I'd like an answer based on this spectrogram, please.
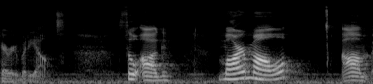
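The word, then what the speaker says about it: Marmot: everybody else so ugg marmol um it's m-a-r-m-o-t the t is silent marmo uh probably comparable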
